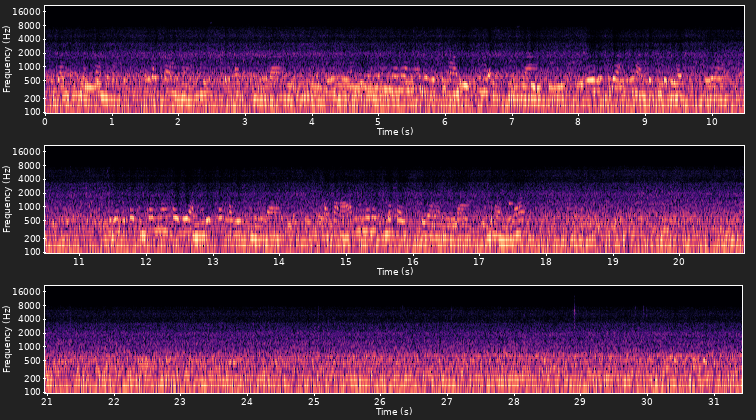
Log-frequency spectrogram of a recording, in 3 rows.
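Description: Steady low rumble of a Boeing 787's cabin on the ground, heard from a window seat, with muffled voices over the first half. A steady high whine sets in about 25 seconds in and holds.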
